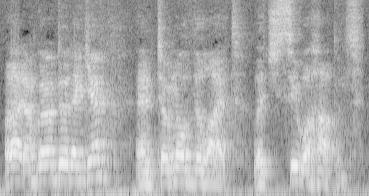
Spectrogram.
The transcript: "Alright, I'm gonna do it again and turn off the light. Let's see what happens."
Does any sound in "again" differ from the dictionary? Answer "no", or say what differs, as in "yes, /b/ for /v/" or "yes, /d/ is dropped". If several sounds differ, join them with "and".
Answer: no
